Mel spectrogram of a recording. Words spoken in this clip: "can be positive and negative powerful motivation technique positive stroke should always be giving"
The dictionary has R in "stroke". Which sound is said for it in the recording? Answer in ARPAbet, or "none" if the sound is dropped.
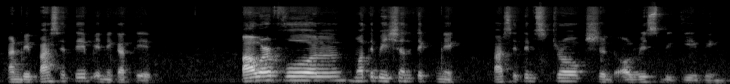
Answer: R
